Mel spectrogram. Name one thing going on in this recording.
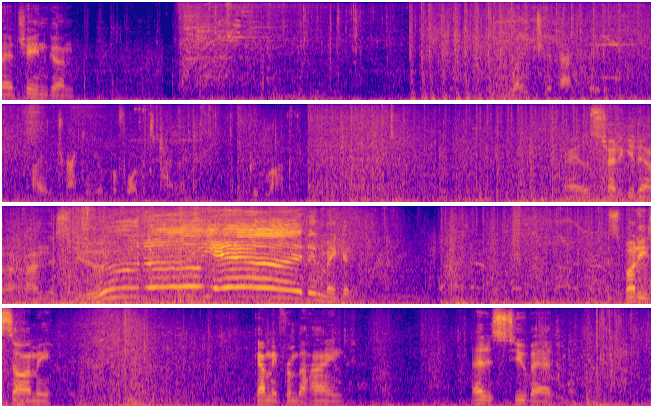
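A man talks casually into a microphone.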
